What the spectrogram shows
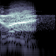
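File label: Speech Russian; DCS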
